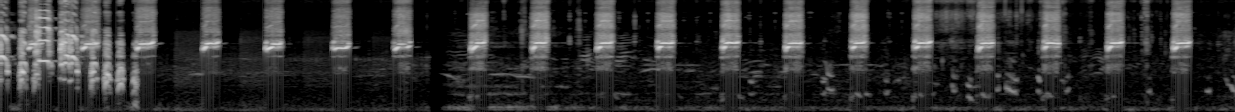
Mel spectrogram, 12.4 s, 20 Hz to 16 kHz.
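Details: Grey francolin (dakhni irani teetar) calling: after a brief jumble of scratchy notes, a series of short, sharp, high whistled notes repeats steadily about every 0.65 seconds. A faint low hum is heard in places.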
